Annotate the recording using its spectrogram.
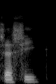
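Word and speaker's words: SASE: so Sashi is Pro s a e is pronounced Sessy it's a it's a term C up by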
